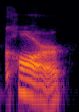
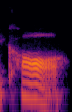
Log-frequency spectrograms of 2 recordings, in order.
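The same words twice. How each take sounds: First: Car with the final R sounded; American pronunciation. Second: Car with silent R, long open vowel; British pronunciation. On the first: Teacher showing American English, car with a clear R. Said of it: "in American English". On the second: Teacher showing British English, car without the R. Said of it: "In British". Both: Shown as a demonstration.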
